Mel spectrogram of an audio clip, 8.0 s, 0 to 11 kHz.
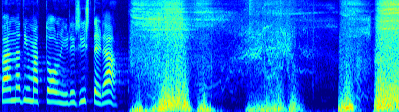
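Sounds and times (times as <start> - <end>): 
speech: 0.2 - 2.4
person imitating a wolf huffing and blowing at a brick house: 2.6 - 7.9.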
